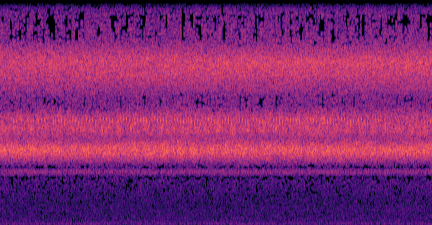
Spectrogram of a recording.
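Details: Midnight cricket and grass insect chorus of a summer or autumn night, several piercing high trills blending into an unbroken, uniform wall of chirping with a faint low rumble.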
